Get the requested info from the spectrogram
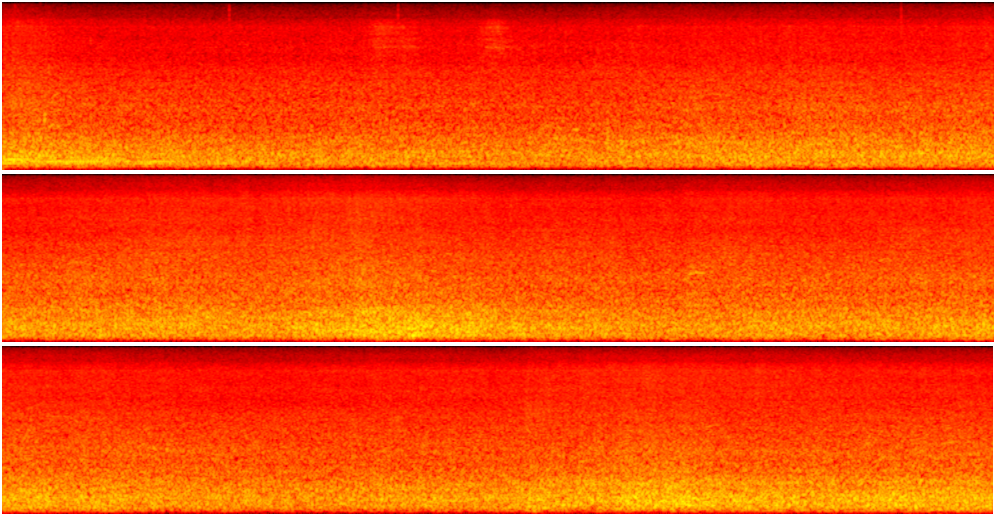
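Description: Ocean surf breaking and washing up a sandy beach, a steady rush of foaming water that swells louder as waves break about halfway through and again near the end.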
